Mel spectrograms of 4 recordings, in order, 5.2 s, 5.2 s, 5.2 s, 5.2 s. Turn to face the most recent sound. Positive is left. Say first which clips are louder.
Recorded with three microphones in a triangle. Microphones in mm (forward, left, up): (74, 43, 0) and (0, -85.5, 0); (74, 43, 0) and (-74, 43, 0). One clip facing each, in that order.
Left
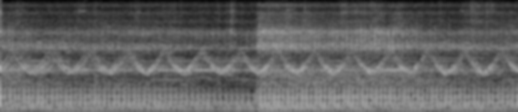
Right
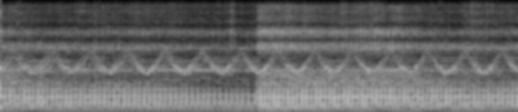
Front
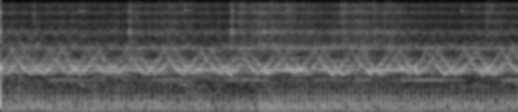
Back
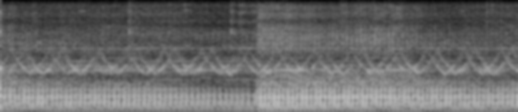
# right 8 dB, back 15 dB
turn(degrees=-170)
